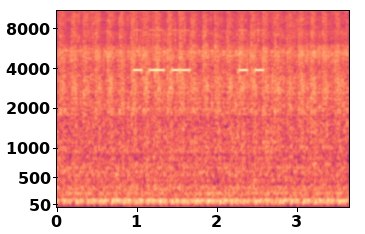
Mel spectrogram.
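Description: A washing machine beeps several times.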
